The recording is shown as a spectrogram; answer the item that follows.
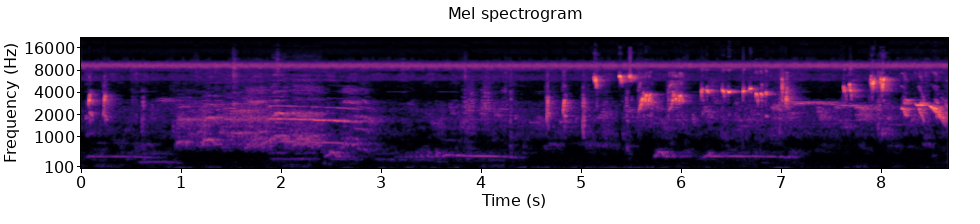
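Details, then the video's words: Kerak basi, a reed warbler, sings: scratchy, grating notes at first, then fast runs of sharp chattering syllables mixed with short whistled tones. "BURUNG KERAK BASI GACOR CENGKOK LAGUNYA OK"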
